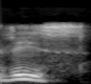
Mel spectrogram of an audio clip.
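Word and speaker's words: рис: দেখুন এই পি যেটা, পি, পিকে রাশিয়ানে উচ্চারণ হয় আর হিসেবে। তাহলে এটা আর, এটা আই, আর এই সি যেটা, এটা উচ্চারণ হয় এস হিসেবে। তাহলে রিস, রিস।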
